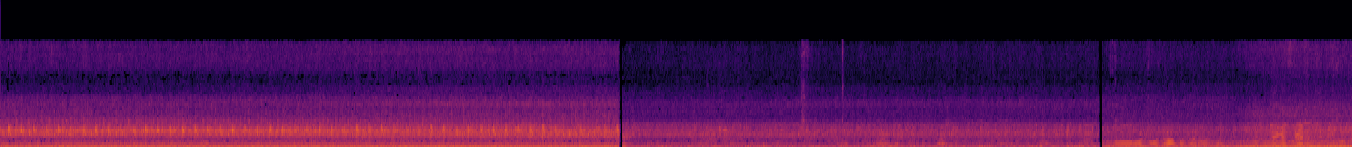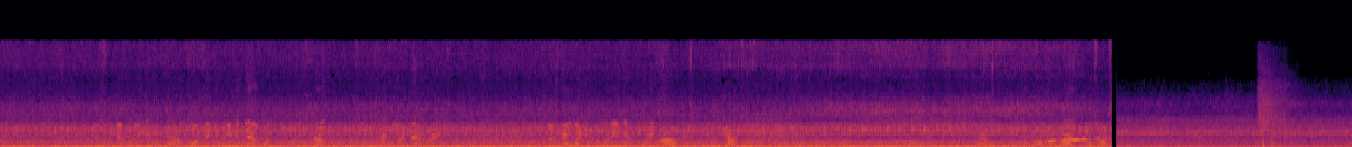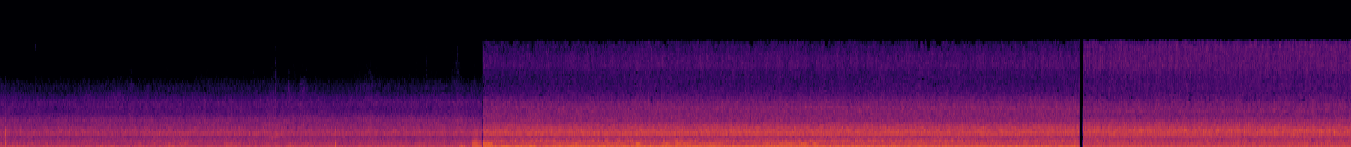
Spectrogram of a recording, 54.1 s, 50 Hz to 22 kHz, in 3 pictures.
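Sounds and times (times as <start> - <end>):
diesel engines idling: 0.0 - 54.0
faint voices: 8.2 - 24.0, 24.7 - 32.9, 34.9 - 50.5.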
